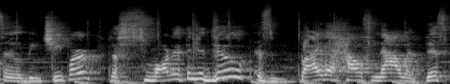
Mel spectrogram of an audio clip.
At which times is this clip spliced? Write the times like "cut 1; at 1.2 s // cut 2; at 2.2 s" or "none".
none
